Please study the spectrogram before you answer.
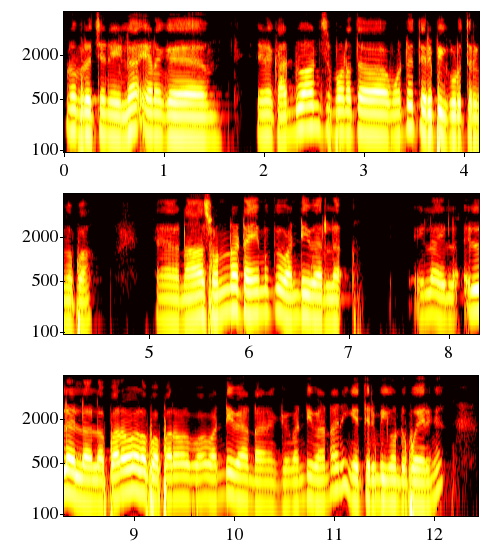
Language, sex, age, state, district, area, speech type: Tamil, male, 18-30, Tamil Nadu, Coimbatore, urban, spontaneous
